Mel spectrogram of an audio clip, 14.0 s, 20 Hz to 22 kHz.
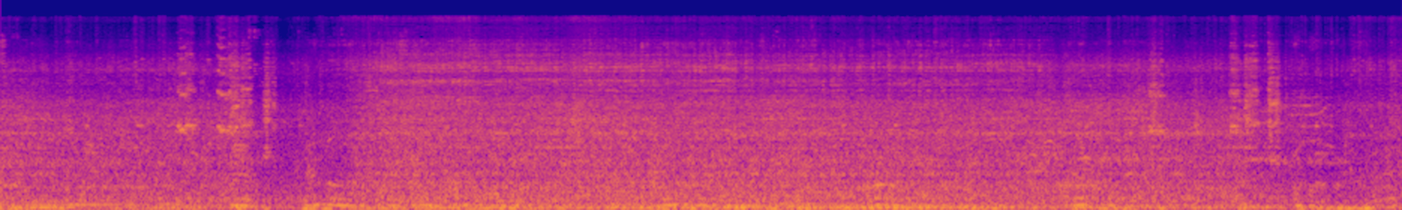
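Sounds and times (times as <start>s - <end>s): bus engine droning: 0.0s - 14.0s
road and tyre noise: 0.0s - 14.0s.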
